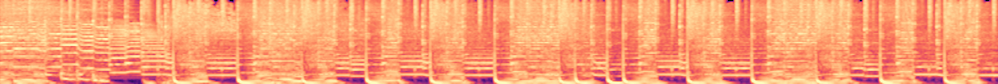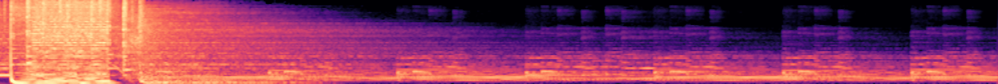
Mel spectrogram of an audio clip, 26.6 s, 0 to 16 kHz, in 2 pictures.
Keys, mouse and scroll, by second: 0.0 shift+middle click, 0.9 middle click, 2.0 shift+middle click, 6.5 click, 19.2 middle click, 23.4 shift+middle click.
